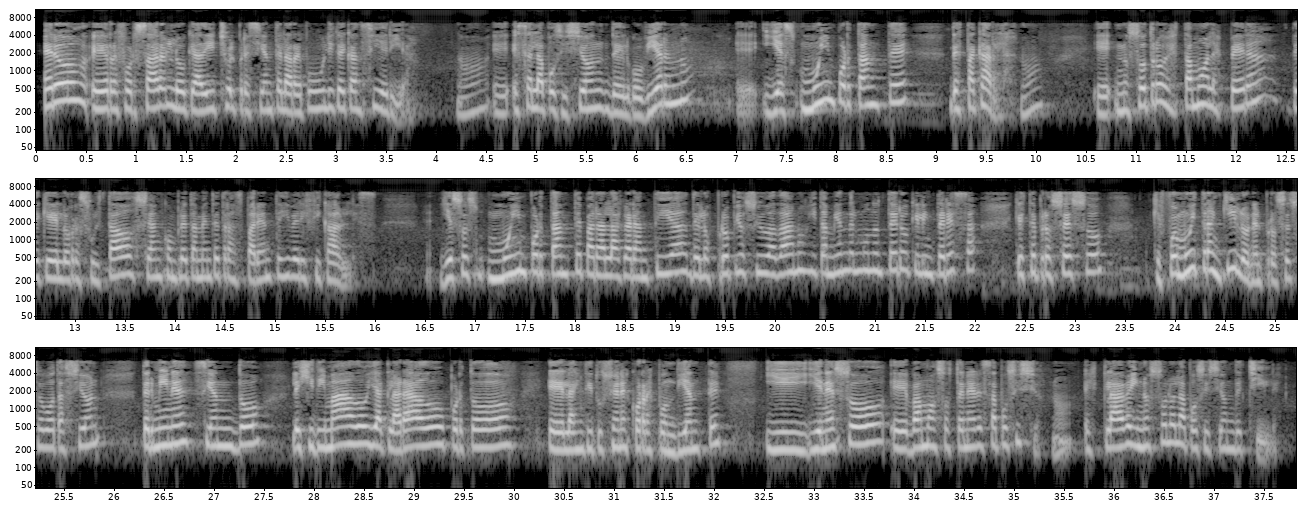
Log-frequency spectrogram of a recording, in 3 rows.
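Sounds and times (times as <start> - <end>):
vocals: 0.0 - 37.8.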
